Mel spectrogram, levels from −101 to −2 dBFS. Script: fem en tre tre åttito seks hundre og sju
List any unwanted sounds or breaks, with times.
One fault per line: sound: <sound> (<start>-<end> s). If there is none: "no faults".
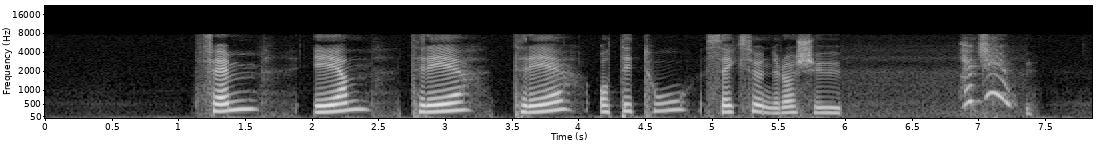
sound: sneeze (6.8-7.3 s)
